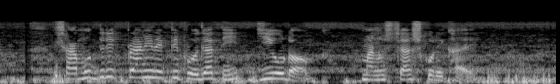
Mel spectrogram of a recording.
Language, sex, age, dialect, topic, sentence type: Bengali, male, 25-30, Standard Colloquial, agriculture, statement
